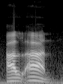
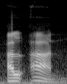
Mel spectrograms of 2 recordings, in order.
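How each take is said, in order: No difference in how they are said.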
